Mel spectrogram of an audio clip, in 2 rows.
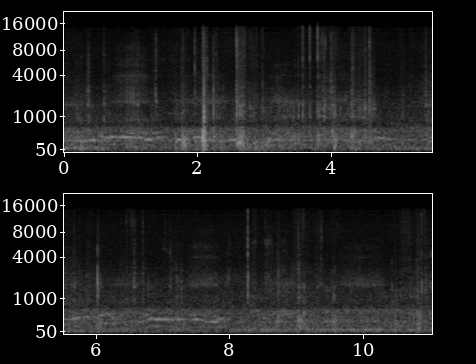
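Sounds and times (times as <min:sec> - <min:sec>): calendar pages rustling: 0:00.0 - 0:07.4.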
